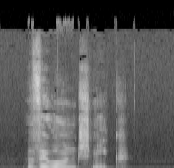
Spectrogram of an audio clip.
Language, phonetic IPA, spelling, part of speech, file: Polish, [vɨˈwɔ̃n͇t͡ʃʲɲik], wyłącznik, noun, Pl-wyłącznik.ogg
